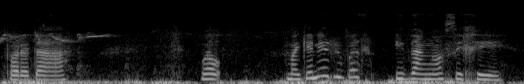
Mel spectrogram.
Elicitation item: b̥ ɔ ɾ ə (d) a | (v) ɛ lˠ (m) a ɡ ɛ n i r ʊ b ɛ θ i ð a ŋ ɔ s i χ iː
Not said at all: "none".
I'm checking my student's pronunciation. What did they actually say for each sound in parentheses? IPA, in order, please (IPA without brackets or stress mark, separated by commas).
d, w, m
